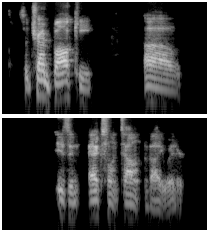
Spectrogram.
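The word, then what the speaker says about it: Trent Baalke: with, Trent Blockay, or I slaughter his name every time. Because I see the way that that's spelled, and I immediately think Key and Peele for some reason, with the Balake, but it's Balky.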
